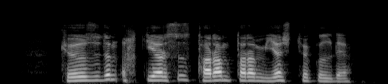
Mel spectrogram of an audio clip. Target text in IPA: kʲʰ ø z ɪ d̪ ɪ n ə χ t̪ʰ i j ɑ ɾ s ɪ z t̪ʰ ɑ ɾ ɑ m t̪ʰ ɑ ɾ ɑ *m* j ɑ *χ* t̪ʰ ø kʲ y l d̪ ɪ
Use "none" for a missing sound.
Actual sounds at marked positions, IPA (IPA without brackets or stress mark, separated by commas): m, ʃ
